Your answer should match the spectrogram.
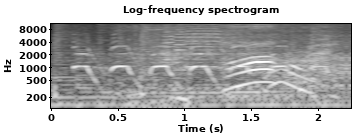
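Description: A police car siren wails loudly, its rising and falling tones repeating rapidly, with a second overlapping siren pattern joining midway over a steady engine rumble.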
